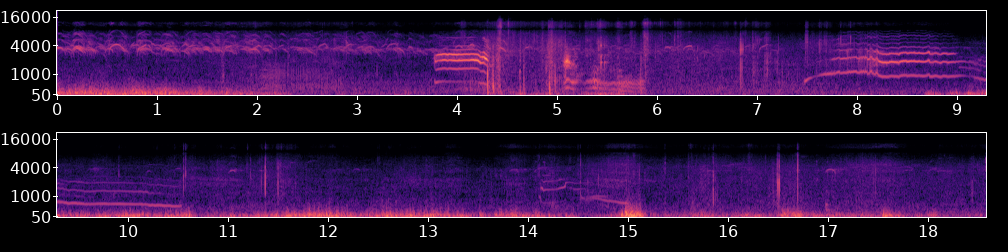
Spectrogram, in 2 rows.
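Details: Island stray cats gathered outdoors, meowing in a chorus that greets a visitor; a short meow near 4 seconds, a long falling meow from about 8 to 10 seconds, and a brief call near 14 seconds, with scuffling and low rumble.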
